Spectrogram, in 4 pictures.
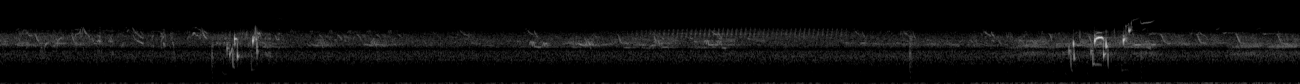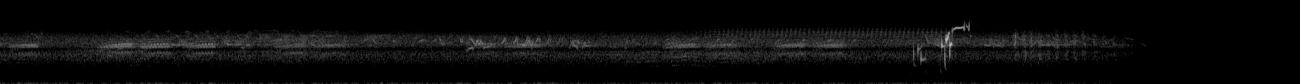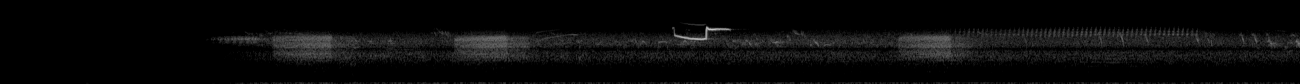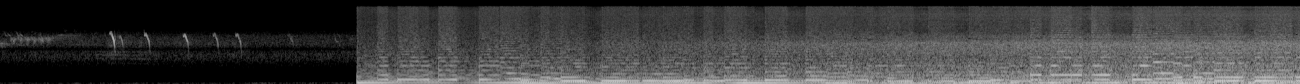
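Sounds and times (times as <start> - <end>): chorus of small animal calls: 22.2 - 22.7, 32.7 - 33.4.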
